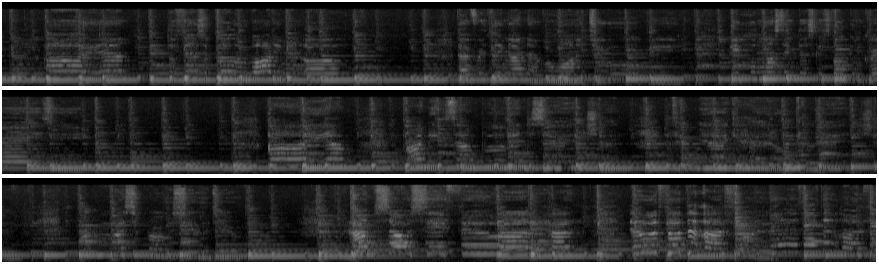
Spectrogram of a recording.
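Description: A ukulele strummed in a steady rhythm, with a woman singing a melody over it.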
